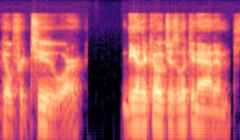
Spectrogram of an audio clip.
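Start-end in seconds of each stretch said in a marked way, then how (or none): none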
